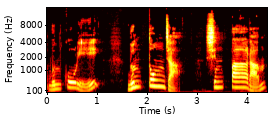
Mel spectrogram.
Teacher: 앞말이 울림소리고요. 뒷말이 발음상 된소리가 되고 있습니다.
